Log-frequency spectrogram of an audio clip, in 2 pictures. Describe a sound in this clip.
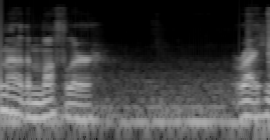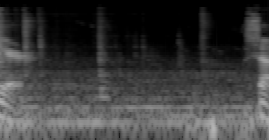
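A small screw scrapes and clicks against a metal guard.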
